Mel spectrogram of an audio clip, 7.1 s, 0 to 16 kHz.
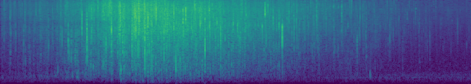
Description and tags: Small stone avalanche caused by dislodging some rocks from an overcrop.
Recorded with a Zoom H2 with 90° dispersion.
